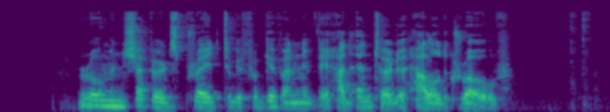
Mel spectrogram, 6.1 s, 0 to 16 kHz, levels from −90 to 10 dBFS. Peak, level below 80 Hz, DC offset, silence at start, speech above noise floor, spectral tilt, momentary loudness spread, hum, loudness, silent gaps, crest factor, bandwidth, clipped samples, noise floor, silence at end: -8 dBFS; -64 dBFS; under 0.1%; 0.8 s; 55 dB; -5.5 dB/octave; 9 LU; none; -29 LUFS; none; 20 dB; 11.5 kHz; under 0.1%; -83 dBFS; 1.05 s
